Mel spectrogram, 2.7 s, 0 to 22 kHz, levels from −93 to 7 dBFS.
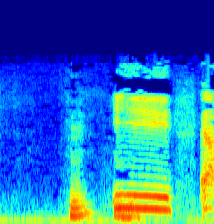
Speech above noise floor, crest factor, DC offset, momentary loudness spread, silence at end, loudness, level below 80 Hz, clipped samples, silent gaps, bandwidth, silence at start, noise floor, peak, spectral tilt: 27 dB; 14 dB; under 0.1%; 16 LU; 0 s; -13 LUFS; -36 dBFS; under 0.1%; none; 8 kHz; 0.75 s; -39 dBFS; 0 dBFS; -7 dB/octave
